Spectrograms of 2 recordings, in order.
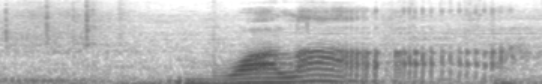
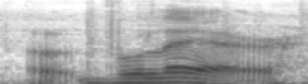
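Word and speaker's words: voilà: Voila. Voler, I guess, is the proper pronunciation of that word.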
